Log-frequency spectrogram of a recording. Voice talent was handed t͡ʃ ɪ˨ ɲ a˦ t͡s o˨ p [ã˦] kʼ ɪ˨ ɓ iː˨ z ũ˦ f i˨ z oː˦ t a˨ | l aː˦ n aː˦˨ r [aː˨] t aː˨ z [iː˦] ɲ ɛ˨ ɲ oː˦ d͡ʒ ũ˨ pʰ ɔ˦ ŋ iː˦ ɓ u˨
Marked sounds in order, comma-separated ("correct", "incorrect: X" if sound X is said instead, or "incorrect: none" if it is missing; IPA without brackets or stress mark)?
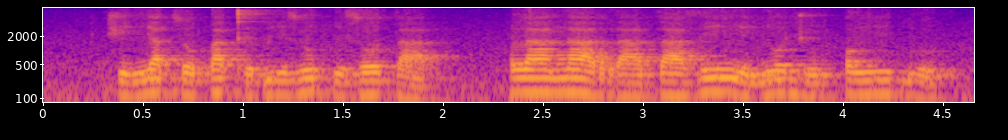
incorrect: a˦, correct, correct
